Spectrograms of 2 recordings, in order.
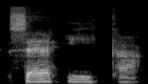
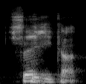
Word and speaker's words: Seika: Just keep in mind that Japanese is largely phonetic, so you would pronounce just about every letter in any word the way you would see it. So, Seika. Seika.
